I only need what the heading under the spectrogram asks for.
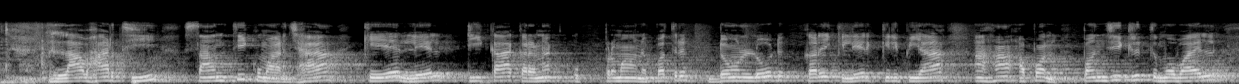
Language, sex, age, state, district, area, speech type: Maithili, male, 30-45, Bihar, Madhubani, rural, read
